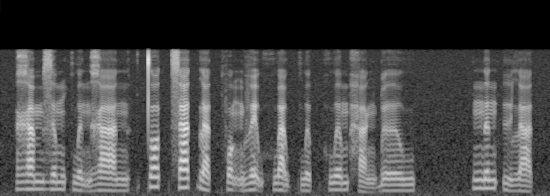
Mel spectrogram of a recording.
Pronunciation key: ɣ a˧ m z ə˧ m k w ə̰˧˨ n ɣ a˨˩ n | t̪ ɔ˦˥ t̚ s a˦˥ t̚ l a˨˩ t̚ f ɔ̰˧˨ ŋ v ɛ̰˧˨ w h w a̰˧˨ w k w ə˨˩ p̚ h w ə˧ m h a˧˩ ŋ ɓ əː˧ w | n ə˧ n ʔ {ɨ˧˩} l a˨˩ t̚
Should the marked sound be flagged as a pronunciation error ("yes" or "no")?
no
